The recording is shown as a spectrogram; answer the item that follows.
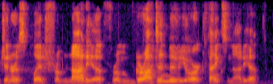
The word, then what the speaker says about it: Groton: I live in the town Groton in New York. I think it was pronounced Groton. – Yeah, I pronounced it Groton because I was thinking I was thinking of Croton.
